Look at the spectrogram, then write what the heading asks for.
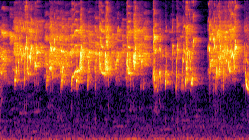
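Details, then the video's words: Training trill (ngeriwik) from a lovebird for birds that stopped singing or fledglings learning; continuous fast buzzy warbling, one brief dip before the final second. "Terapi Lovebird ngeriwik untuk burung macet dan balibu belajar bunyi"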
